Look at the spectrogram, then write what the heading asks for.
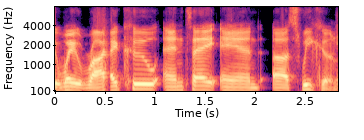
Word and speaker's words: Suicune: susan except susan like s-u-i is pronounced sue and then the c-i-n-e is sin susan but everybody said suicune and we're like i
